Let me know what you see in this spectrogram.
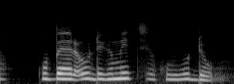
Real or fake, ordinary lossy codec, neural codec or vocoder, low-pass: fake; MP3, 48 kbps; codec, 16 kHz, about 1 kbps, DyCAST, with the encoder's durations; 7.2 kHz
